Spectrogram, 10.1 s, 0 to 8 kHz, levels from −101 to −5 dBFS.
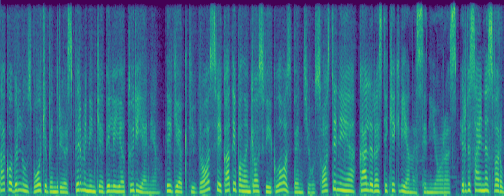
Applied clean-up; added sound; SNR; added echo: neural mask model RNNoise.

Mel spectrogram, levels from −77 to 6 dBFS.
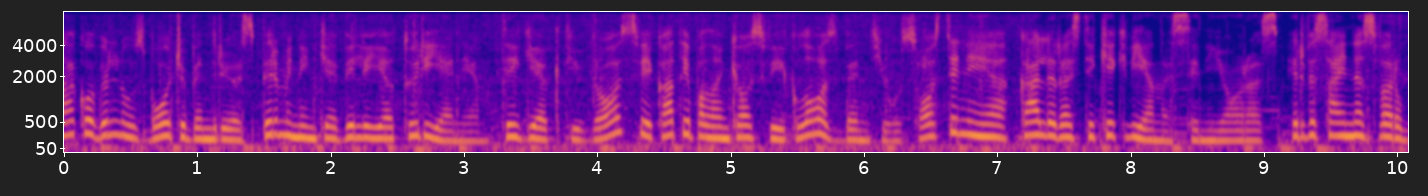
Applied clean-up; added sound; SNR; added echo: none; Bicycle; 19 dB; none.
